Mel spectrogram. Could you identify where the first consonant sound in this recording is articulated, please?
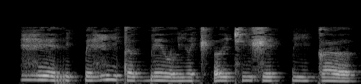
glottal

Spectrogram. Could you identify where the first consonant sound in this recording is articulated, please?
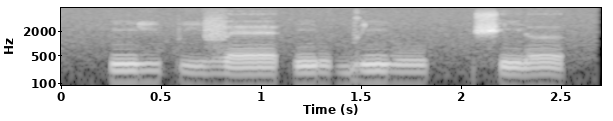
palatal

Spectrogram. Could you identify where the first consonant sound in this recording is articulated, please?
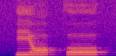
palatal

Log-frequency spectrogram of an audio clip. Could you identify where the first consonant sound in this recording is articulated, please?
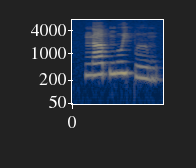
velar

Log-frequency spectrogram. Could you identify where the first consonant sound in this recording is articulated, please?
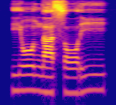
palatal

